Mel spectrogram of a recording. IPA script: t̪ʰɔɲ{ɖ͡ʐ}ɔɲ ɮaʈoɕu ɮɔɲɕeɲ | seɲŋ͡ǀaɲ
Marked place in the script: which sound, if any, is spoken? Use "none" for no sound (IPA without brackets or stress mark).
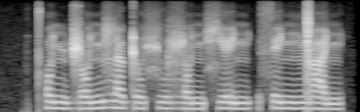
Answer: ɖ͡ʐ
